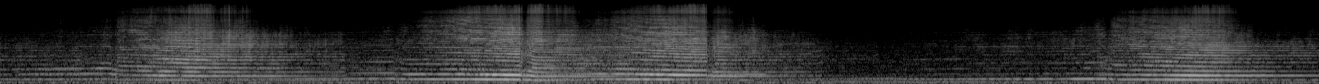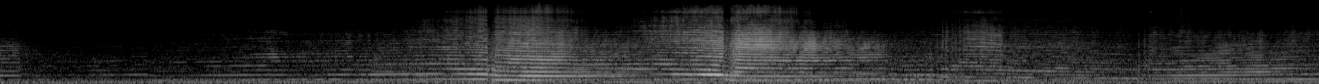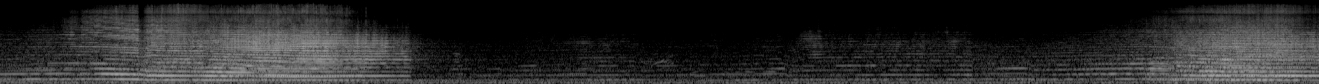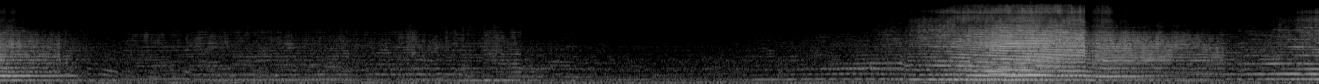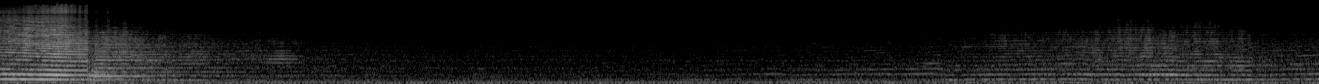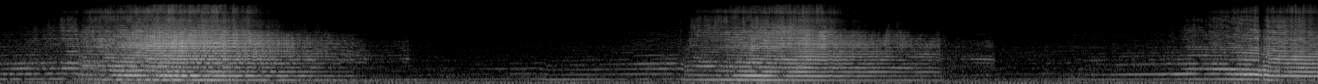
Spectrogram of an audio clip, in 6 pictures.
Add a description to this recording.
british motorcycle grand prix 2006 ... free practice 125 ... one point stereo mic to minidisk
